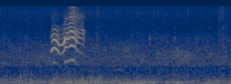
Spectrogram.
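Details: A young gelada playing in the Simien Mountains, Ethiopia, gives one brief, wavering, nasal squeal against a soft background hush.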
